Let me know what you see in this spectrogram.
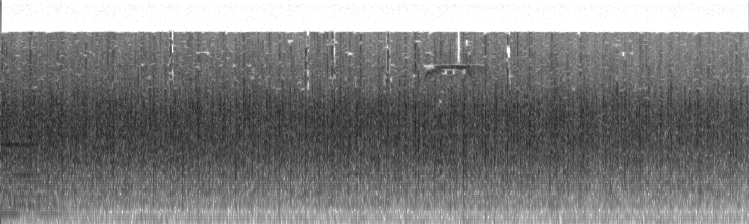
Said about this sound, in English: But your applause for tonight's performance calls our stars back to the footlights. And here are Norma Shearer, Walter Pigeon, and Adolphe Monjou.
